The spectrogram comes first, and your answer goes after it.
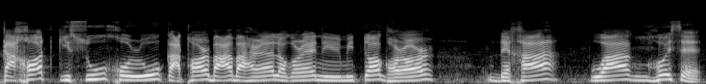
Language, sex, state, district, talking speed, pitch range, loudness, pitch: Assamese, male, Assam, Sonitpur, 100 wpm, 180-210 Hz, -10 LUFS, 195 Hz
